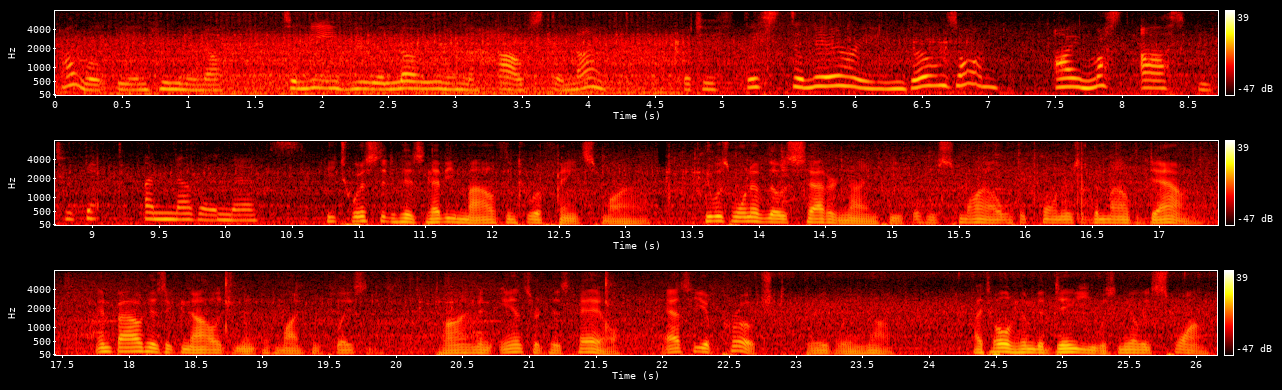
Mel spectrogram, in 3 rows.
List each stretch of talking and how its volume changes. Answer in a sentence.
You can hear the talking from 0.1 to 26.1 s, at a steady volume.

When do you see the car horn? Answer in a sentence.
You can't hear the car horn here.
